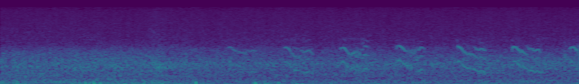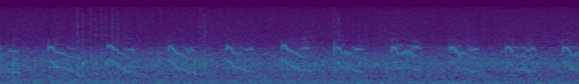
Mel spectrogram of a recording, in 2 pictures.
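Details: A group of see-see partridges feeding and fighting on the University of Sulaimani grounds in Kurdistan: faint, rapid series of short descending whistled notes, about two per second, over steady background hiss and low rumble.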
